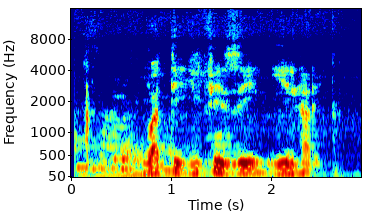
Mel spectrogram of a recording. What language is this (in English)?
Kinyarwanda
